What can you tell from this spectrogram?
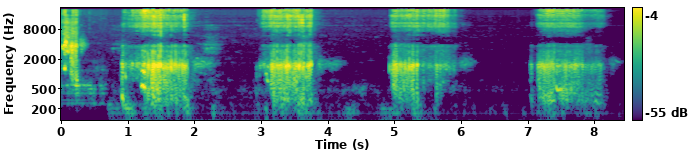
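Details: Snoring of a sleeping Maltese dog, a female named Songi, indoors: four long, rasping snores, each about a second long, coming roughly every two seconds, with soft breathing in the gaps between them.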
